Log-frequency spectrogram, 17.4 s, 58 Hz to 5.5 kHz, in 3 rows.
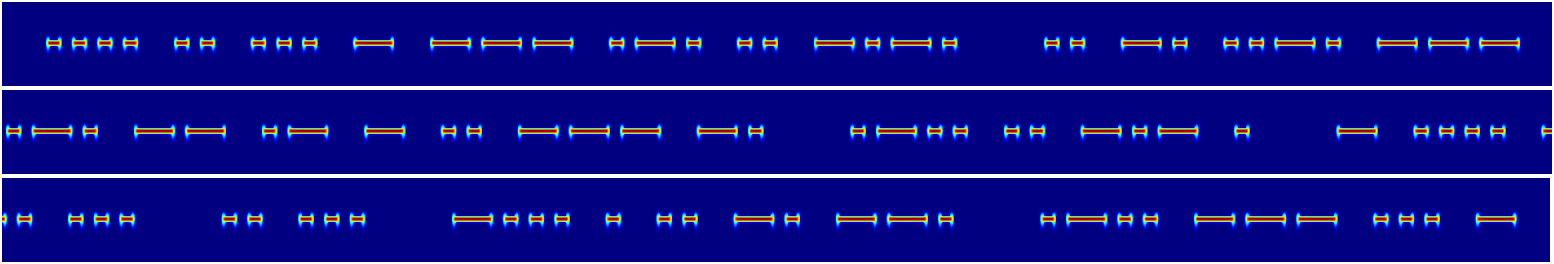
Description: Morse code, heard as a keyed tone, about 25 wpm, 600 Hz. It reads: HISTORIC INFORMATION LIKE THIS IS BEING LOST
